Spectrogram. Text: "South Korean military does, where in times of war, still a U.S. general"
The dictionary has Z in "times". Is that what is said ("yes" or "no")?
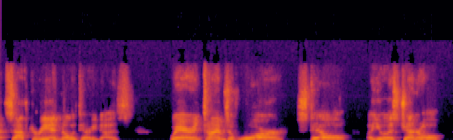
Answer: yes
